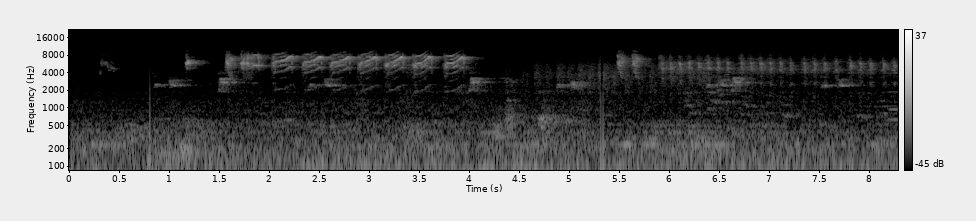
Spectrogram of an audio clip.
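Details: Brown-throated sunbird singing vigorously, used as a lure for newly caught birds: two bursts of rapid, high, tinkling chirps and trills, each lasting about two to three seconds, separated by a short pause over faint background hiss.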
